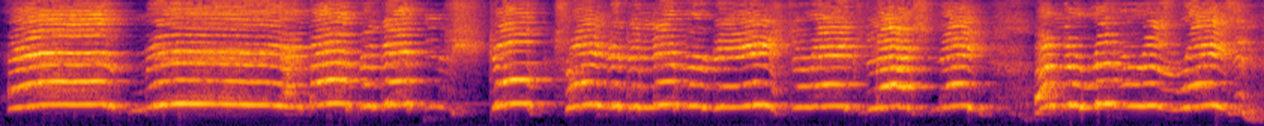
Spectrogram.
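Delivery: very high, tearful squeaky cry for help; high, panicky rabbit voice pleading from the river; frightened Easter Bunny. Acted. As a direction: squeal like a tiny animal stuck on a rock. Stranded bunny cries for help.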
